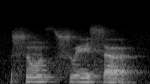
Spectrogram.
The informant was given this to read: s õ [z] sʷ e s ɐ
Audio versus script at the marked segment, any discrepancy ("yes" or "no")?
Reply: yes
